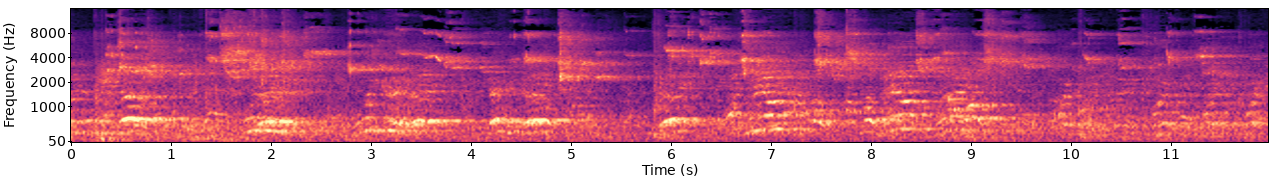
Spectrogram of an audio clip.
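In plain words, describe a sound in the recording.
Young players shout to each other across the court.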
